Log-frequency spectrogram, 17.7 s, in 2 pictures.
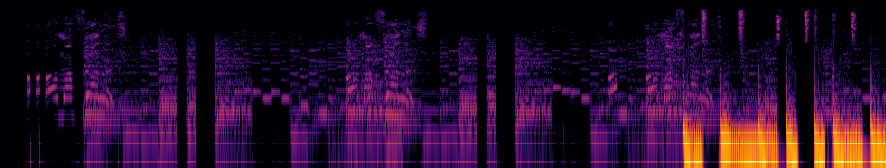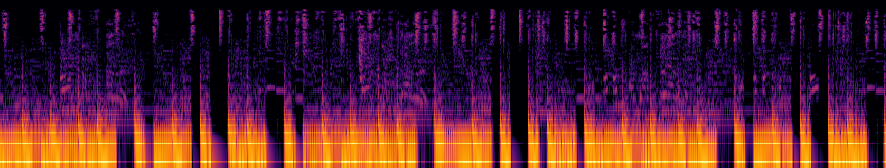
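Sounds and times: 
boosted bass: 0:06.8 - 0:17.7.

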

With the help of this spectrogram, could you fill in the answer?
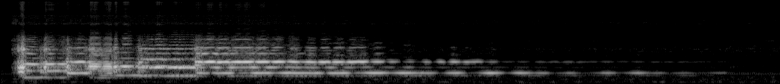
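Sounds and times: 
dramatic electric guitar: 0:00.1 - 0:05.0.

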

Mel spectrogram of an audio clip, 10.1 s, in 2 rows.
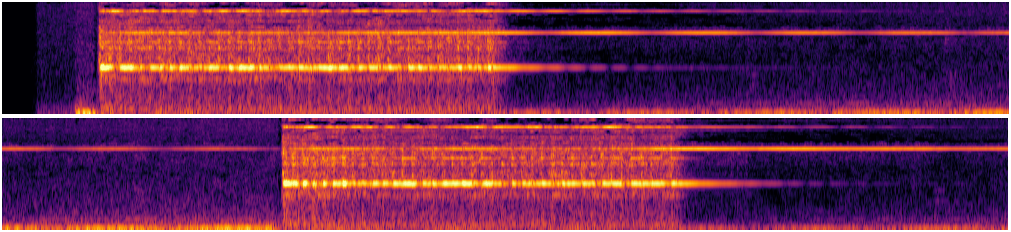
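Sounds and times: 
telephone: 0:00.5 - 0:03.3, 0:06.4 - 0:09.5.

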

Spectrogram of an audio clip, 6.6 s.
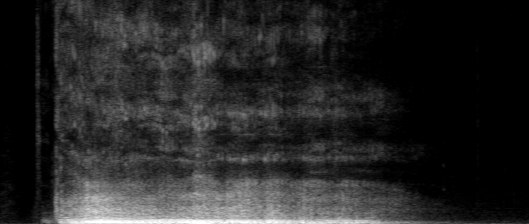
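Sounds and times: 
rumbling: 0:00.6 - 0:05.5.

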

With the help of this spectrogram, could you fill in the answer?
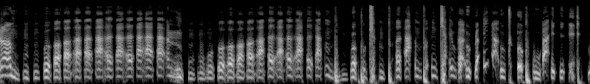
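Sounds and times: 
goofy laugh: 0:00.2 - 0:05.8.

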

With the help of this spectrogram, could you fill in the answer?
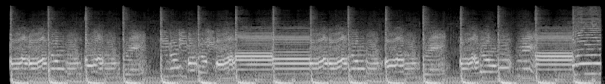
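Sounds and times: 
wimpy ahh vocal: 0:00.1 - 0:06.0.

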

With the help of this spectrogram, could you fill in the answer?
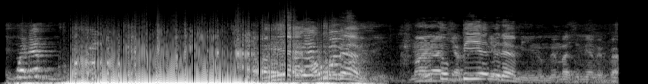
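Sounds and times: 
bass: 0:00.1 - 0:03.9.

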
